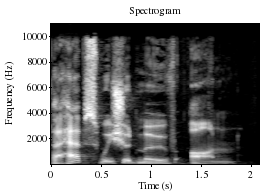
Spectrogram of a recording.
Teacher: this falling intonation makes it a more definite statement rather than a suggestion · it is said in a firm way with a falling intonation at the end practice with me perhaps we should move on this falling intonation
